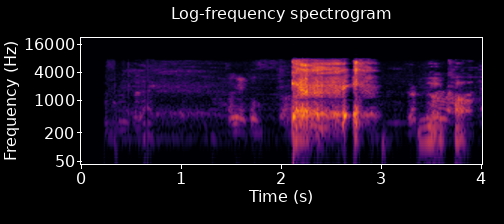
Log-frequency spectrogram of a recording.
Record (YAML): cough_length: 4.0 s
cough_amplitude: 29349
cough_signal_mean_std_ratio: 0.38
survey_phase: alpha (2021-03-01 to 2021-08-12)
age: 18-44
gender: Female
wearing_mask: 'No'
symptom_cough_any: true
symptom_new_continuous_cough: true
symptom_shortness_of_breath: true
symptom_abdominal_pain: true
symptom_diarrhoea: true
symptom_fatigue: true
symptom_fever_high_temperature: true
symptom_headache: true
smoker_status: Never smoked
respiratory_condition_asthma: false
respiratory_condition_other: false
recruitment_source: Test and Trace
submission_delay: 2 days
covid_test_result: Positive
covid_test_method: RT-qPCR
